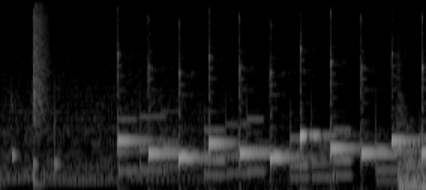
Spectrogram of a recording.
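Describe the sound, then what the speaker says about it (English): A phone message tone from a visual novel game chimes, a few soft notes followed by a quick run of bright, evenly spaced plucked tones, clear and close. "my phone buzzes, the tone telling me it's a direct message and not a text in the group chat"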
